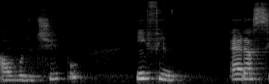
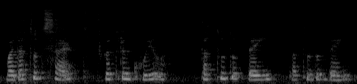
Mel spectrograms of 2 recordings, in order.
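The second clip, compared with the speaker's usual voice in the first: soft, quieter, calming words; soothing; 8 dB quieter than usual. Retold or imitated. A spirit comforts a sad woman, soft and soothing. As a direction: hush and comfort her gently. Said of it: "que ele me falava".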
